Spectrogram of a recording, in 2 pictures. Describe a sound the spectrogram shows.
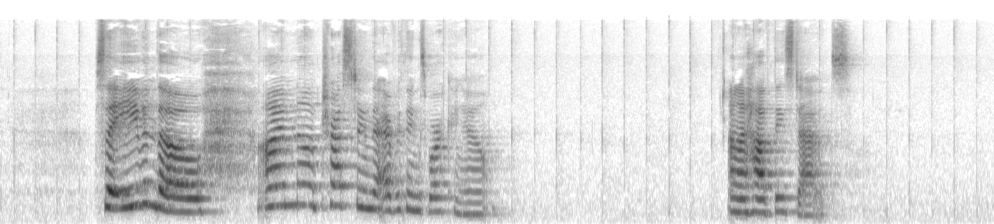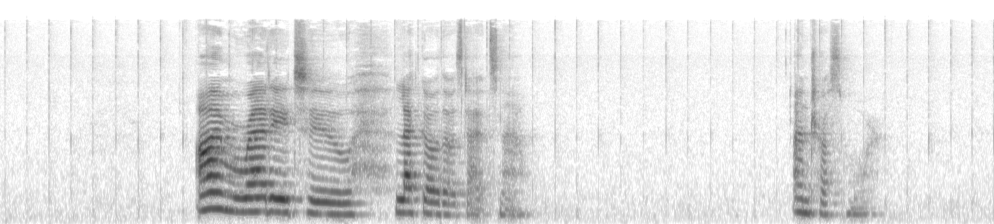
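A woman speaks calmly and closely, in short phrases with pauses.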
